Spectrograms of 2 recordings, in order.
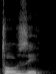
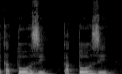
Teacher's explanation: the t will sound like the t in english but with less explosion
